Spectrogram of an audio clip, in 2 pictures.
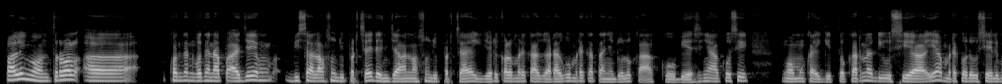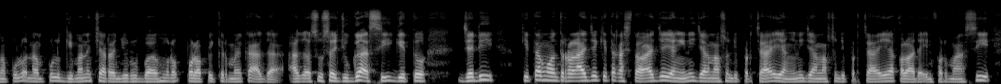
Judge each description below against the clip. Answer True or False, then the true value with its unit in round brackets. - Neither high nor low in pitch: True (150 Hz)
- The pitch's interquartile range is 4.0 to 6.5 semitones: False (3.6 semitones)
